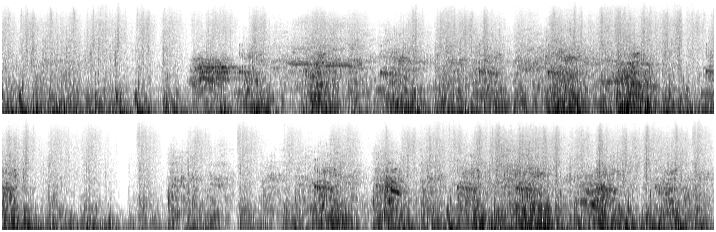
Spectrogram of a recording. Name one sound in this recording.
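Heavy footsteps thud steadily as a large creature walks.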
